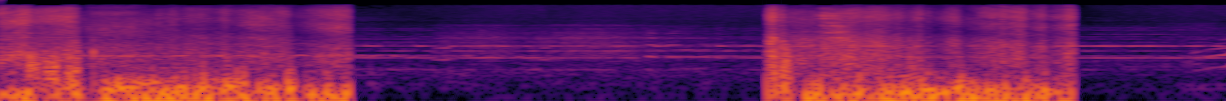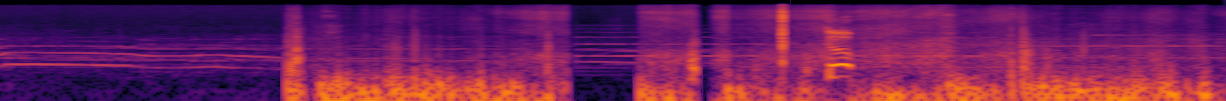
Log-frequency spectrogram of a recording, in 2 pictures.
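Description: Wind buffeting the camera microphone in four loud gusts, with faint drawn-out tones, one sliding down in pitch, audible in the lulls between them.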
